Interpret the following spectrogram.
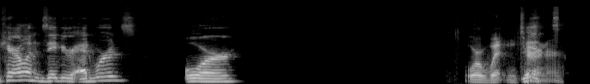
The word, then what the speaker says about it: Whit: Well, it's spelled W-H-I-T, but Witt and Trey Turner are also at the same position.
